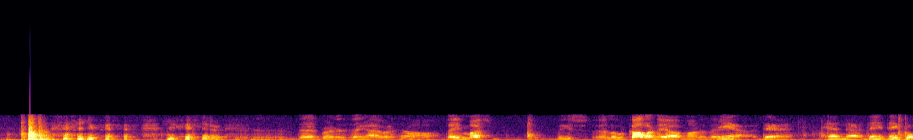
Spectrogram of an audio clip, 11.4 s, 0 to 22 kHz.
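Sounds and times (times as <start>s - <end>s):
door shutting with a thud: 0.0s - 0.9s
people talking and chuckling: 0.7s - 4.1s
speech: 1.0s - 11.4s.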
